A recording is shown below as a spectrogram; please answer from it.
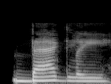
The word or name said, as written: bagley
